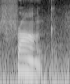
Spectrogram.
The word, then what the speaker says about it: Frank: Not Frank, like the American version of hot dog with beans, a dish that Shelby seems rather fond of, but Franck, rhymes with conch, which is what I'd like to do right about now.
